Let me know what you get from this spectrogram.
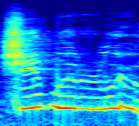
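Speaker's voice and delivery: loud, high-pitched angry outburst.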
